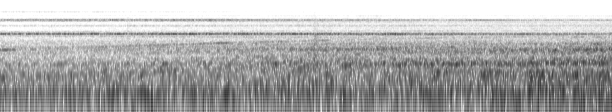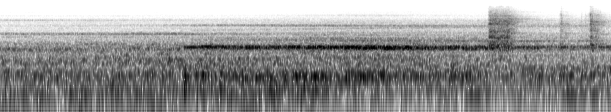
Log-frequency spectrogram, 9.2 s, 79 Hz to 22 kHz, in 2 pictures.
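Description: Greater Anglia Class 755 bi-mode multiple unit passing close by, the rumble of its wheels on the rails swelling steadily louder. About six seconds in a steady high tone joins the noise, and a few sharp clicks come near the end.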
